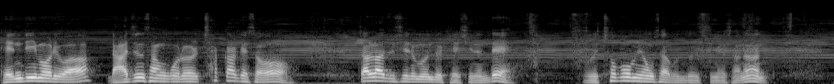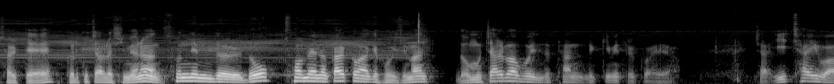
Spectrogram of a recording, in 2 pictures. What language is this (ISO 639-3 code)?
kor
